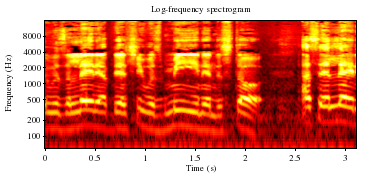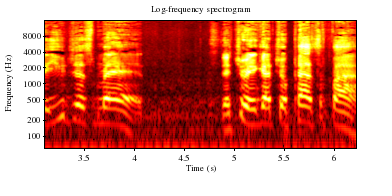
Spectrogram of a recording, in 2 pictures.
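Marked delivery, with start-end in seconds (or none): 2.9-6.2 sarcastic, jabbing put-down tone. The speaker retells what they said to a mean lady in a store; retelling a sarcastic jab. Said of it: "One day I felt like being sarcastic".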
